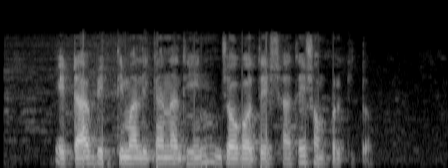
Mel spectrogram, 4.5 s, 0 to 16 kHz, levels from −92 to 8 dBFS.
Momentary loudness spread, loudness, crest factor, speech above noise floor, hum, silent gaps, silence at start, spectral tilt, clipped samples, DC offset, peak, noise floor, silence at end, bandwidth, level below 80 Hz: 16 LU; -28 LUFS; 22 dB; 44 dB; none; none; 0.55 s; -5 dB/octave; under 0.1%; under 0.1%; -8 dBFS; -72 dBFS; 0.8 s; 7.8 kHz; -60 dBFS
